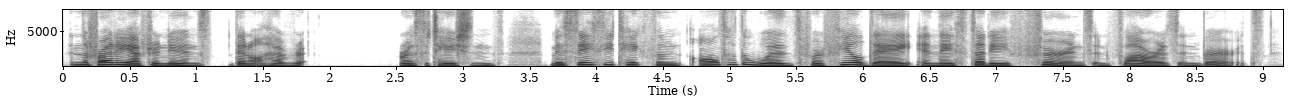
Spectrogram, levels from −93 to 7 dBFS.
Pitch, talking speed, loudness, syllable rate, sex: 220 Hz, 185 wpm, -19 LUFS, 5.1 syllables/s, female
